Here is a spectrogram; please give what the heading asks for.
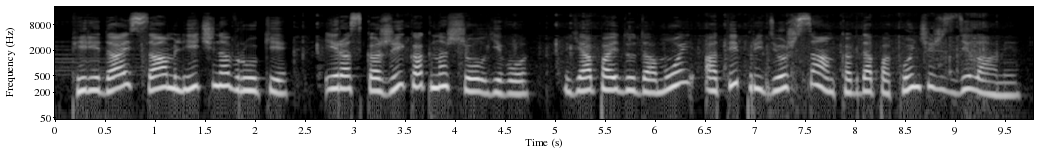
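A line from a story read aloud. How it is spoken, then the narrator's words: Loud, father. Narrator (Russian): Андрей Николаевич, наклоняясь к сыну, громко сказал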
